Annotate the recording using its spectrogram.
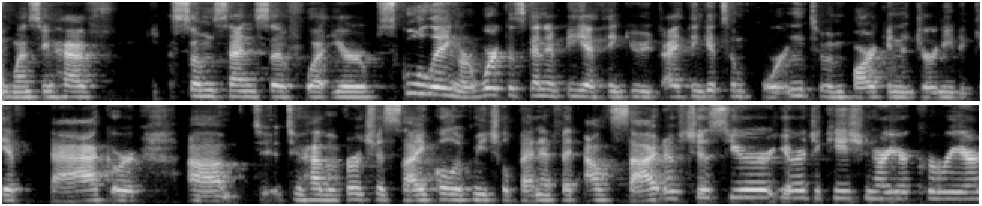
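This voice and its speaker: Fairly quick in pace, a woman speaks at a medium pitch with a bright, sharp tone. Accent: non-native. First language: not English. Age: 30s. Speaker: government relations professional. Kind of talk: interview.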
